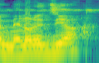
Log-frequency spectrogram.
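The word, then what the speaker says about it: menorrhagia: यहां पे मेनोरजिया। एक्चुअल में इसका प्रोनाउंस अलग-अलग होता है। मेनोरेजिया बोलते हैं वैसे तो तो मेनोरेजिया का मतलब होता है दोस्तों हैवी ब्लीडिंग।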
